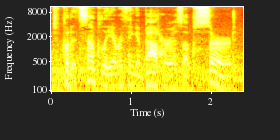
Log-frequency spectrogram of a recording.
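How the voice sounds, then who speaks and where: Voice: medium pitch, quick pace, background noise. A gaming YouTuber reading a visual novel aloud and breaking off for casual, jokey commentary. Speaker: gaming YouTuber, let's player. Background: game music.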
